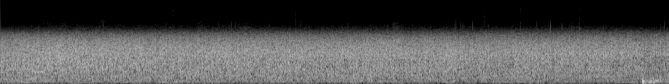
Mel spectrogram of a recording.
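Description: Fireworks display: a loud, steady wash of hissing crackle from bursting fireworks, with one deep boom near the end.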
